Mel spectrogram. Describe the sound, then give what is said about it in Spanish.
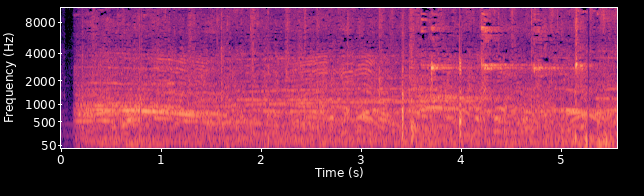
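A dense, steady roar of a shouting protest crowd, with shrill whistles piercing through in the second half and sharp crackling pops of flames scattered throughout, as protesters against raising the retirement age set fire to the 239-year-old Palais Rohan building in France. “Llamaradas, gritos, silbidos sobre el Palais Rohan.”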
